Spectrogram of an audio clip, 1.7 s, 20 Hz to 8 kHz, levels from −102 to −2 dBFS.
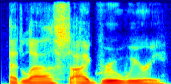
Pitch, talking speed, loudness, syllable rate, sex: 115 Hz, 175 wpm, -16 LUFS, 3.9 syllables/s, male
